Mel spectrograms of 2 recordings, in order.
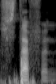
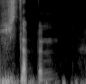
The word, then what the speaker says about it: Steppen: i'm saying it right i'm saying stefan instead of steppen but anyway mr wolf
